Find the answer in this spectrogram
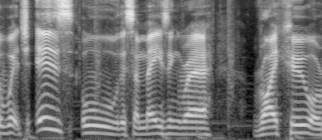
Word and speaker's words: Raikou: Up next is this card right here, which is this amazing rare Raikou, or Raikou, some people pronounce it.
